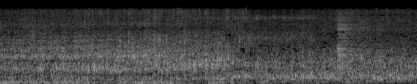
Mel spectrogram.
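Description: Water runs steadily from a warm sulphur spring, a continuous close rushing and trickling wash at moderate volume, with no voices.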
